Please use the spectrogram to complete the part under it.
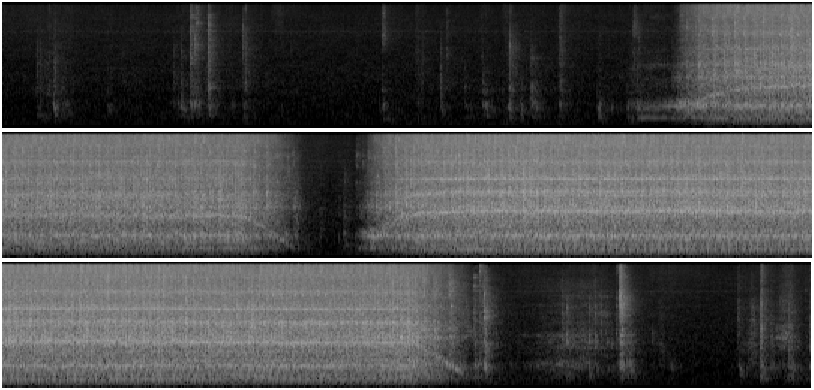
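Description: A sewing machine runs gathering stitches along the bottom of a bishop sleeve in two long, steady, loud whirring passes separated by a brief pause, with quieter handling sounds before and after.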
